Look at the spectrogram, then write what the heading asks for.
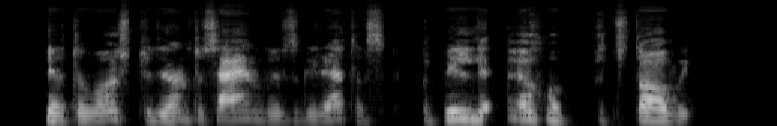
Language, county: Lithuanian, Vilnius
